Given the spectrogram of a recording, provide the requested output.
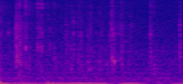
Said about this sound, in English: I'm gonna go type a little bit of code down.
